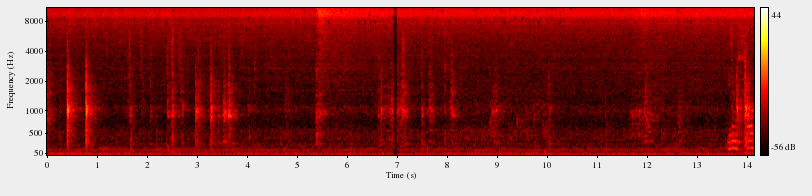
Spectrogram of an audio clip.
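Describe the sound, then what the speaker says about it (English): Onions sautéing in bacon fat on a stove fill the space with a steady, even sizzle and hiss, broken by a few soft stirring knocks and a brief louder burst partway through. "I like to saute my onions in my bacon as well"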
